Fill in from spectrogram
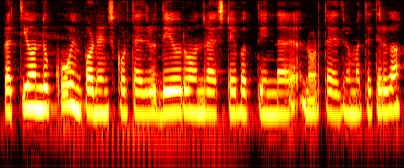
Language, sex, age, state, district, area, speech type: Kannada, female, 18-30, Karnataka, Chikkaballapur, rural, spontaneous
